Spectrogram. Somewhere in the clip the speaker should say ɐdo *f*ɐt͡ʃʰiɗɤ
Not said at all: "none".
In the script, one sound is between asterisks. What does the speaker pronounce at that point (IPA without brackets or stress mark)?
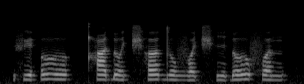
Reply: v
